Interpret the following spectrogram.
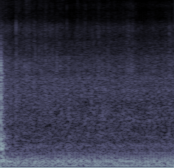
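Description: Small engine idling steadily with a low hum, typical of a motor scooter ticking over. There is a brief click right at the start.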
